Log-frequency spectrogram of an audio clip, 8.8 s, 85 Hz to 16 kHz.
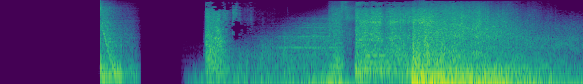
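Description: Animated sci-fi battle sound effects: silence, then a short burst about 1.5 s in. From about 3 s a beam weapon fires and strikes, building into a loud, deep explosion about 6 s in that rumbles and dies away.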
